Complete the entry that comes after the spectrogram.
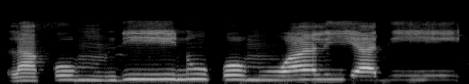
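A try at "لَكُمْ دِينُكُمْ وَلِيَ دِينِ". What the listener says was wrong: ni-nya pendek. Lakum dinukum waliyadini.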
